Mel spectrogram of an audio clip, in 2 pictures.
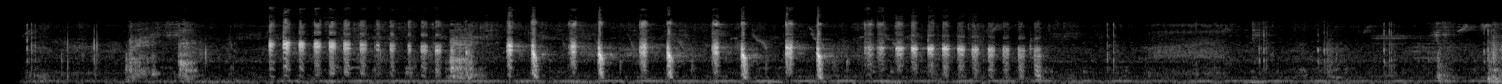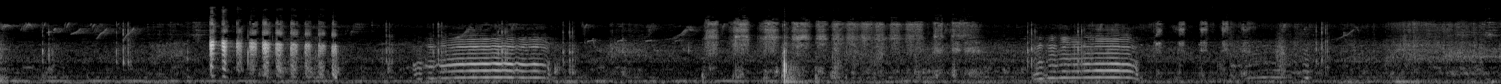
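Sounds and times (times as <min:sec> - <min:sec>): bird calling in rapid notes: 0:02.6 - 0:10.6, 0:17.0 - 0:18.6.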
